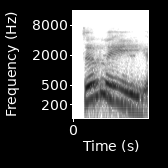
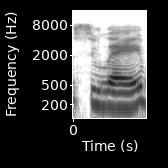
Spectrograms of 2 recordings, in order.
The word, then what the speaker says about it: Zuli: Zuli, are you there? Yes, I'm here. It's actually pronounced Sule, but it's so great meeting you, Dora.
